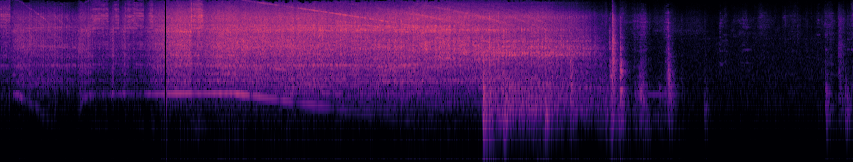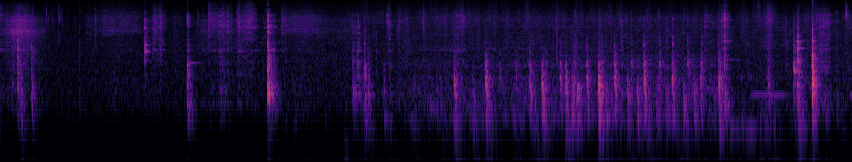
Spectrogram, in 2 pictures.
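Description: Angle grinder's abrasive disc grinding the cutting edge of a steel lawn mower blade clamped in a vise, louder from about two seconds in; about three seconds in the grinder is switched off and its whine falls in pitch as it spins down, the grinding dying away near the eight-second mark. After that come scattered clicks and knocks of the blade being handled in the vise and the vise being worked.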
